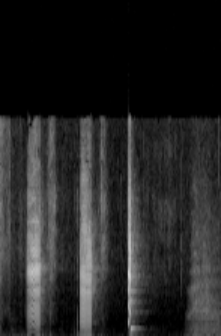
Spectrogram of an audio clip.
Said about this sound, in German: Und zwar habe ich jetzt hier den Kilhoman Scenic. Und ich mache mir jetzt mal die Flasche auf.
